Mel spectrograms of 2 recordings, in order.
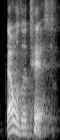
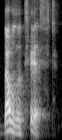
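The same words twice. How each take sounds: The two takes are said the same way.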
